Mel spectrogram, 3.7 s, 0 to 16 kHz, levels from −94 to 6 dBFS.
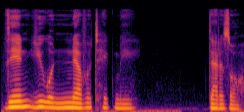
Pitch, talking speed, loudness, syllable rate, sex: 150 Hz, 145 wpm, -19 LUFS, 3.9 syllables/s, female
